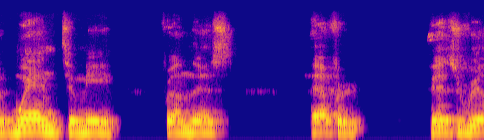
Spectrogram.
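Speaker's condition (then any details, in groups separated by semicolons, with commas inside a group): ALS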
